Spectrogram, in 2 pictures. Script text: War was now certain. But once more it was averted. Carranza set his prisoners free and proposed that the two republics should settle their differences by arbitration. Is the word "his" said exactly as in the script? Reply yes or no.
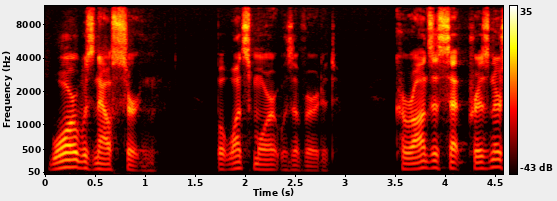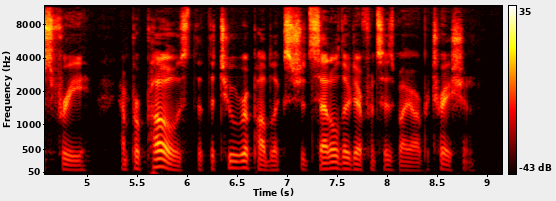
no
